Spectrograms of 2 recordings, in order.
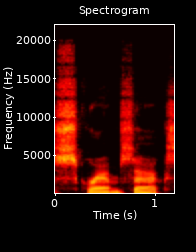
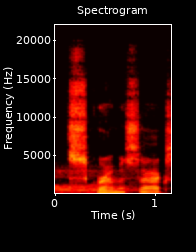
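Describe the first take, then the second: First: The word is said with two syllables. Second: The word is said with three syllables. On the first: "I just lose one of the A's" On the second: "is that how you say it?"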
